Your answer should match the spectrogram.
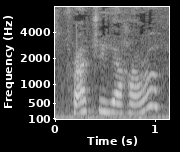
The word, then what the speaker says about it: pratyahara: Guided awareness in child's pose, pratyahara.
